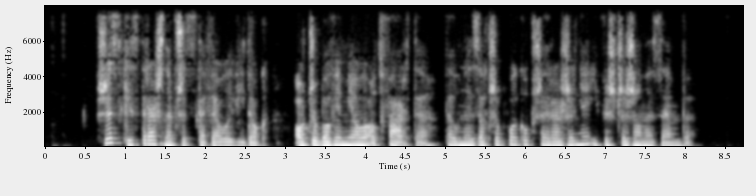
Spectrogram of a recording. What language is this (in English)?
Polish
